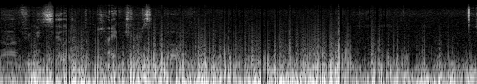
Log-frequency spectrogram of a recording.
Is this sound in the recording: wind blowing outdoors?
yes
